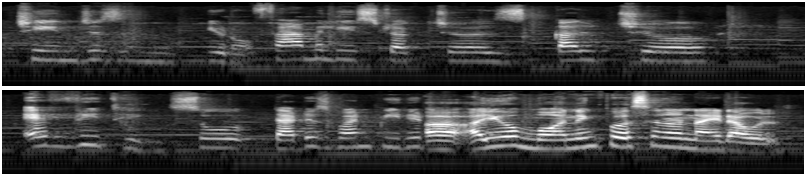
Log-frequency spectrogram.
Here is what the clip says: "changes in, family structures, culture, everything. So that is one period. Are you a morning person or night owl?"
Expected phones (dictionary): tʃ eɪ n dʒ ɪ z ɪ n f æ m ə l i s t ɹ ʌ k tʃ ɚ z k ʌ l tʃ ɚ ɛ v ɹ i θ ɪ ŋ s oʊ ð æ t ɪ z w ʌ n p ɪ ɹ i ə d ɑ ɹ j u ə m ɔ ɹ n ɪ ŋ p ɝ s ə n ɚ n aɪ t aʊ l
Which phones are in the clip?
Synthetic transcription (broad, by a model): tʃ eɪ n dʒ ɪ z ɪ n f æ m ə l i s t ɹ ʌ k tʃ ɚ z k ʌ l tʃ ɚ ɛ v ɹ i t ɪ ŋ s oʊ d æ t ɪ z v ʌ n p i ɹ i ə ɑ ɹ j u ə m ɔ ɹ n ɪ ŋ p ɝ s ə n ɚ n aɪ t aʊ l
